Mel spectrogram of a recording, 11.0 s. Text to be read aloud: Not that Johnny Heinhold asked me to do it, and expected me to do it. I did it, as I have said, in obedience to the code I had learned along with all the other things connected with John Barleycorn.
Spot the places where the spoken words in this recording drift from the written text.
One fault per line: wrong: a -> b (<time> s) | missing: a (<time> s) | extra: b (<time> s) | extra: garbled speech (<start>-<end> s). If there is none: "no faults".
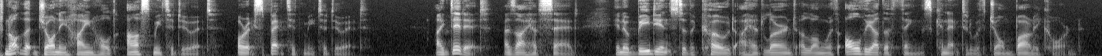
wrong: and -> or (2.4 s)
